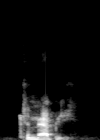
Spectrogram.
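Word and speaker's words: Kanepi: Canopy and Martinsova. Is it Martinsova? I want to say that was a soft C. – It is a soft C, but it's Canepi.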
